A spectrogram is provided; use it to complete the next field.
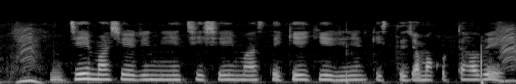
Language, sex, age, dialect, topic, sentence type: Bengali, female, 25-30, Northern/Varendri, banking, question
